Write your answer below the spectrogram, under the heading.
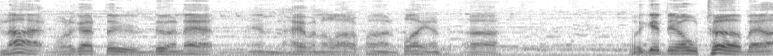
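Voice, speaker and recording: A man's medium-pitched voice at a fairly slow pace, ordinary pitch variation, music in the background. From Tennessee. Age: 80s+. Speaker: retiree reminiscing about childhood. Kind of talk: casual talk to camera.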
